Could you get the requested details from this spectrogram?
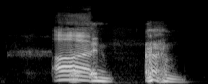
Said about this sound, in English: I was just clearing my throat.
